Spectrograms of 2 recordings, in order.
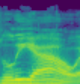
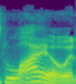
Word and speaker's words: Liao: I mean, when it comes to Battletech, when I first heard somebody say, no, the correct pronunciation is Liao. And I'm like, are you kidding me? It sounds so much better as Lio.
